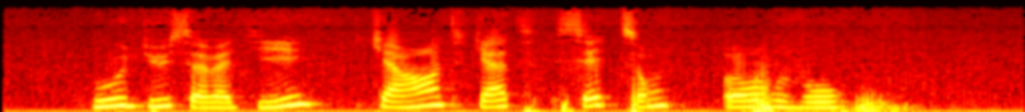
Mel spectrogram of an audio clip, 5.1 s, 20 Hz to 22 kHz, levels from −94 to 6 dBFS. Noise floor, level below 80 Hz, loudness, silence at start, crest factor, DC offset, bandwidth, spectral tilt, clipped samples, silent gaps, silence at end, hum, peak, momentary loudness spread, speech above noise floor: -32 dBFS; -26 dBFS; -14 LUFS; 0.05 s; 12 dB; under 0.1%; 16 kHz; -6.5 dB/octave; under 0.1%; none; 0 s; none; 0 dBFS; 8 LU; 20 dB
